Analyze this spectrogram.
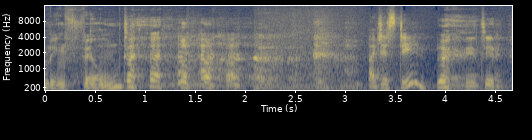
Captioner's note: all chuckling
